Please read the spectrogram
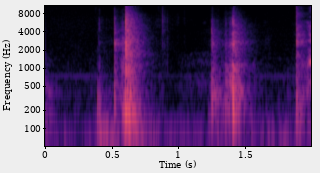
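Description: Fly-tying scissors snipping off the tying thread after a whip finish, two short snips about a second apart, the first louder.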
